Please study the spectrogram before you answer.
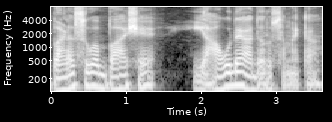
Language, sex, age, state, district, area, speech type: Kannada, male, 30-45, Karnataka, Chitradurga, urban, spontaneous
